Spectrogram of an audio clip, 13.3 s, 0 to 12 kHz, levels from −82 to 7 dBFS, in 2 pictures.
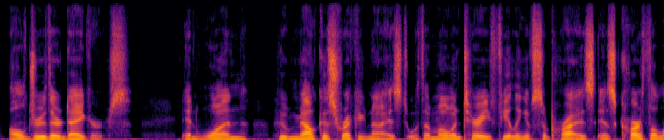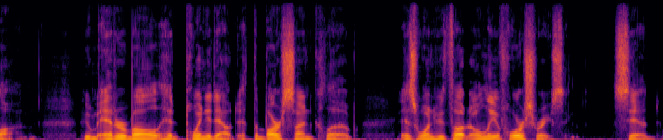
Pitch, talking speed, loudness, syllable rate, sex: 95 Hz, 160 wpm, -19 LUFS, 5.3 syllables/s, male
